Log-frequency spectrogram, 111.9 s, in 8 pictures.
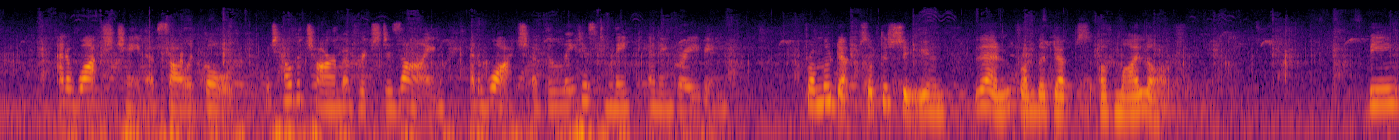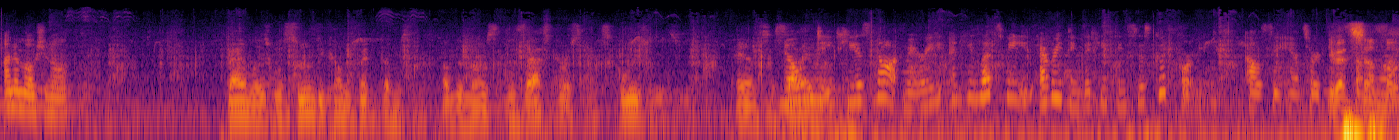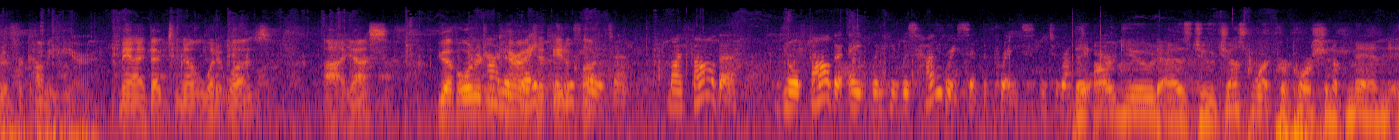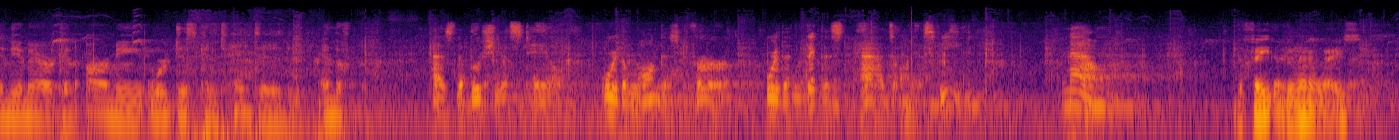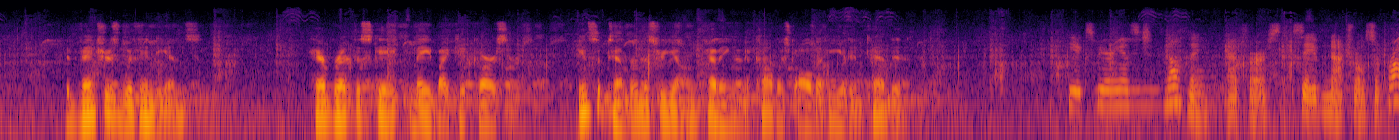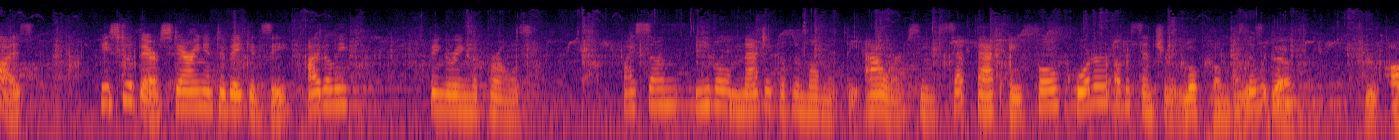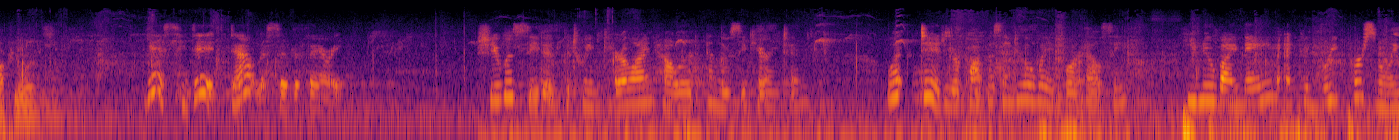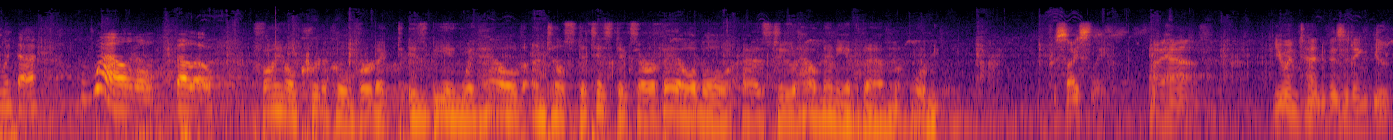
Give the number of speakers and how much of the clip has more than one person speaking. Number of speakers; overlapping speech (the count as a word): nine, about 4%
